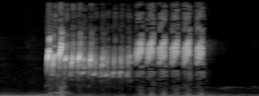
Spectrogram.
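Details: Lure song of a golden-headed cisticola: a dry, rapid buzzy rattle of high notes that slows into a row of clearer, evenly spaced chips, lasting about one and a half seconds, with a low hum beneath.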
